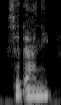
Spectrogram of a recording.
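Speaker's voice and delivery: ordinary delivery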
